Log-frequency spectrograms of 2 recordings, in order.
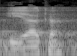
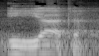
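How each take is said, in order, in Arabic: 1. الحرف الأوسط مفرد وقصير. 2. الحرف الأوسط مشدَّد ويُمَدّ نطقه أطول. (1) "إذا قال مثل إياك إياك لا يصح" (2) "هنا يجب أن يأتي بهذه الشدة"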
